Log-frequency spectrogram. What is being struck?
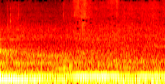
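Nothing is struck.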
